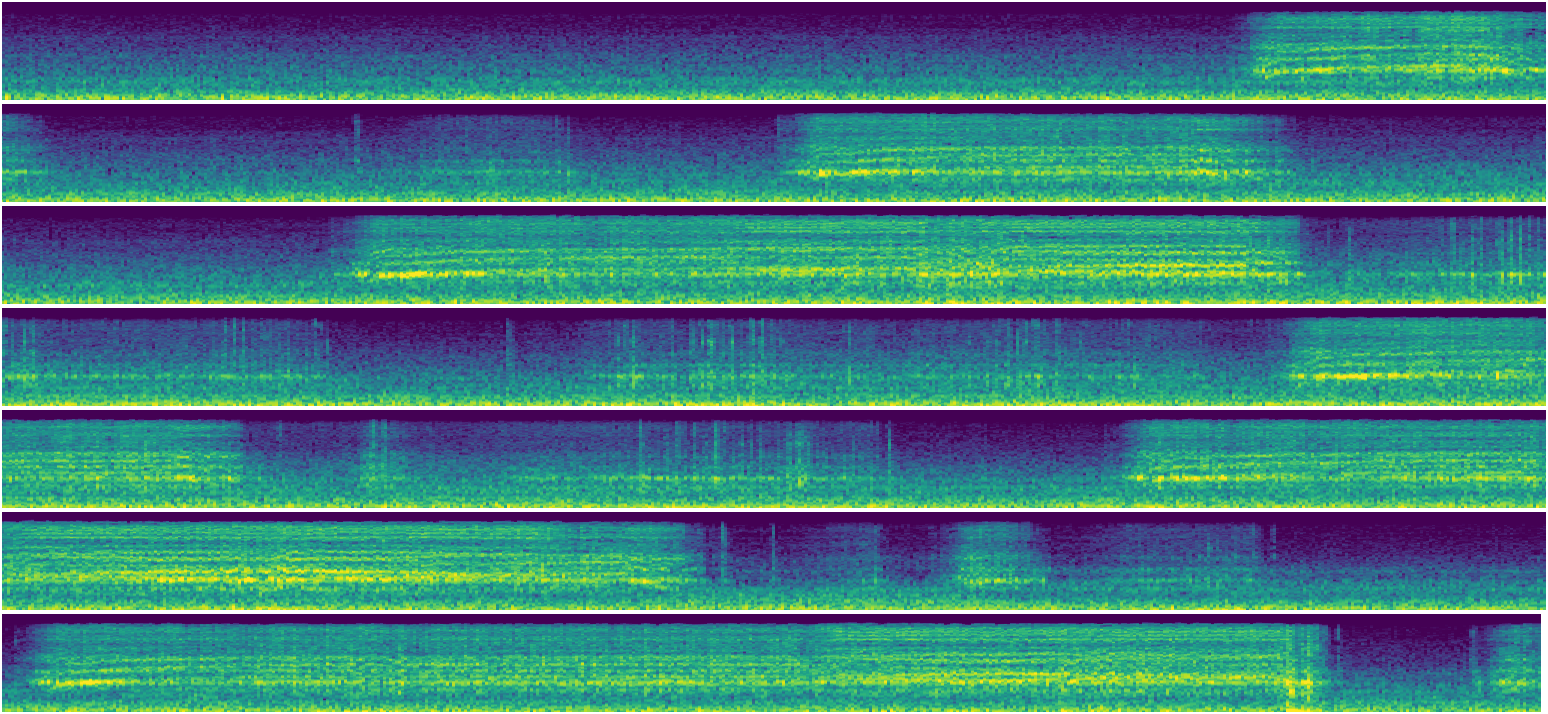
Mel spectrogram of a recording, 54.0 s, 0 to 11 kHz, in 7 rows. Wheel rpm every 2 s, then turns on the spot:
0, 0, 0, 80, 0, 20, 120, 0, 40, 160, 140, 30, 10, 30, 40, 140, 20, 20, 100, 160, 150, 20, 10, 100, 160, 160, 80.
22-28 34-36 42-46 52-54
